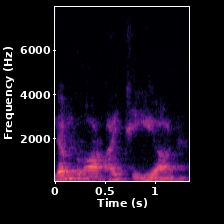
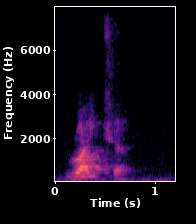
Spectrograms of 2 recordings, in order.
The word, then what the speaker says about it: writer: Similarly, WRITER, British speaker will pronounce this word as writer, American writer.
